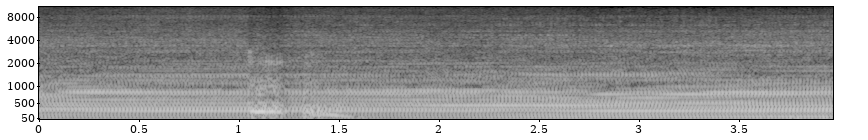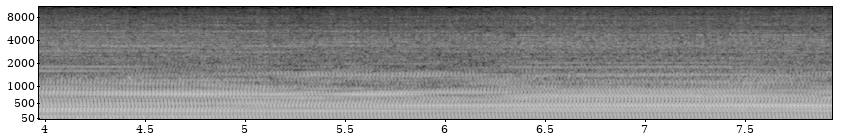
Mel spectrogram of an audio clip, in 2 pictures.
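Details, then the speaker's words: Campbell Hausfeld HL431500 air compressor after top-end rebuild (new piston, rings, connecting rod, valve plate, air filter), previously building only about 20 PSI: loud, steady hum with an even pulse near three a second and no knocking; now builds pressure past 25 PSI, running normally. "alright guys so as you can see the compressors running pretty friggin loud but problem-solve is now getting past the 25"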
